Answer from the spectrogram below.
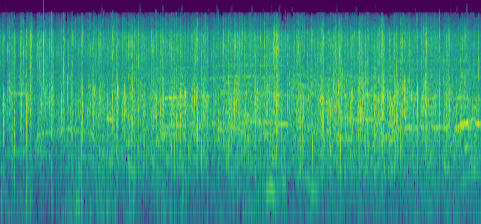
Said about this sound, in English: So we're going to give a round of applause to all the students here.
